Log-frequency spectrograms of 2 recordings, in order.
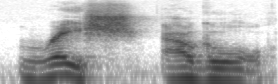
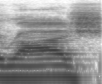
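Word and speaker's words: Ra's al Ghul: and for the record it is pronounced race al ghul a lot of people say raj yeah because batman begins overlooked that little detail one bit that i have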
